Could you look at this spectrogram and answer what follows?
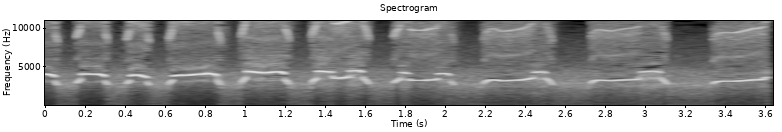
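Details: A juvenile osprey at its natal nest, 8 August 2013, 3:15 pm, defending it against an intruder, apparently a black vulture, gives a rapid series of shrill, whistled chirps, about nine in under four seconds, each slurring up and down, over a faint hum.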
